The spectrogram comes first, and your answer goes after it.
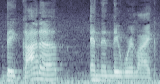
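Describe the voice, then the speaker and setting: Bright-voiced woman retelling a Bible story. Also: lowish voice, fairly even intonation, measured pace, faint music behind, poor audio. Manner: slangy, chatty, acts out the quotes. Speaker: host.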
